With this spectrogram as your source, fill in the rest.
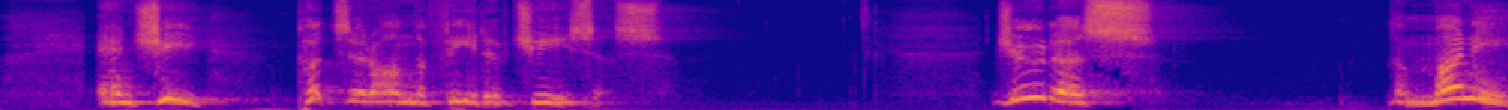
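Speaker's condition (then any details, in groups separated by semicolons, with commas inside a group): Hoarseness after vocal cord surgery; hard to hear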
